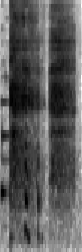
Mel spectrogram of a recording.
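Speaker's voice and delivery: a light, polite giggle; polite little laugh. Acted. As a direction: laugh the worry off gently. Amused by Kurisu's worry.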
